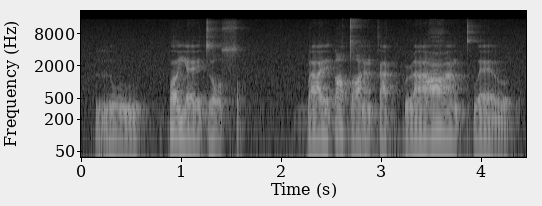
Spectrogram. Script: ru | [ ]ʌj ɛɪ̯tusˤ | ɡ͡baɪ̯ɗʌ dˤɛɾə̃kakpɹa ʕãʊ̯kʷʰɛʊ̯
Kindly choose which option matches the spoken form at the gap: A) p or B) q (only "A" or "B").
A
